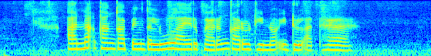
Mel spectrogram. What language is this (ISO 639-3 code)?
jav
